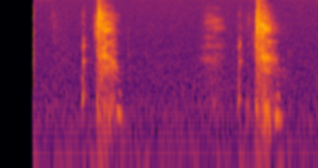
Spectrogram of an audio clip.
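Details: A person attempting thirty sneezes in a row on request: two sharp, explosive sneezes about two seconds apart, each preceded by a brief intake of breath.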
